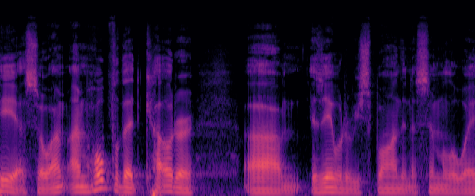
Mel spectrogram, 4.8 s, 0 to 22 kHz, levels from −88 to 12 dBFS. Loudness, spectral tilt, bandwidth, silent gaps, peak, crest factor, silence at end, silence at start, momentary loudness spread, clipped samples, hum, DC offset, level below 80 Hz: -30 LUFS; -6 dB/octave; 14 kHz; none; -10 dBFS; 20 dB; 0 s; 0 s; 7 LU; under 0.1%; none; under 0.1%; -44 dBFS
